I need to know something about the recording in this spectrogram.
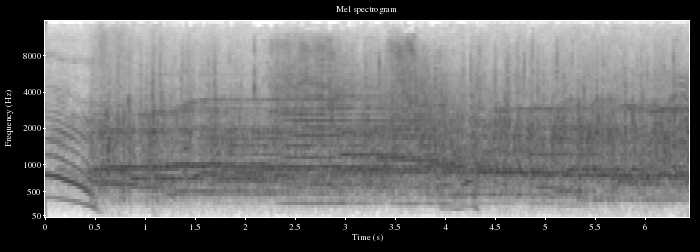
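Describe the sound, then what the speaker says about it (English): A television game show studio audience applauds and cheers for the contestants, steady clapping continuing throughout, with a descending musical tone at the start and some brief vocal sounds in the mix. "a round of applause for our gallant loser Conley and tonight's winner, Jeff!"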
